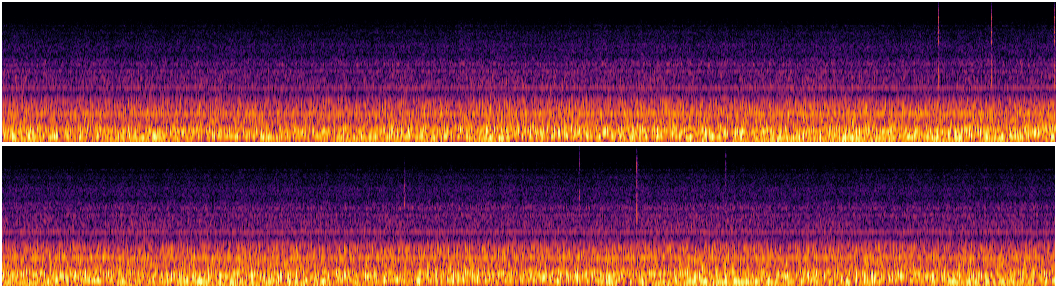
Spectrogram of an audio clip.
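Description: A jet engine hums and whines steadily at idle.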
